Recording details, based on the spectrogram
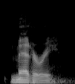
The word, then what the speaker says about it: Metairie: How did you pronounce that? Metairie. Metairie. Metairie, Louisiana. Yeah.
